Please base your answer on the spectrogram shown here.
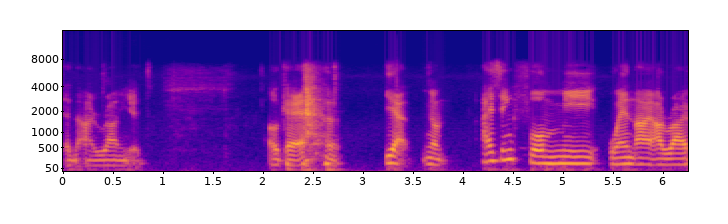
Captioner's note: laughing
